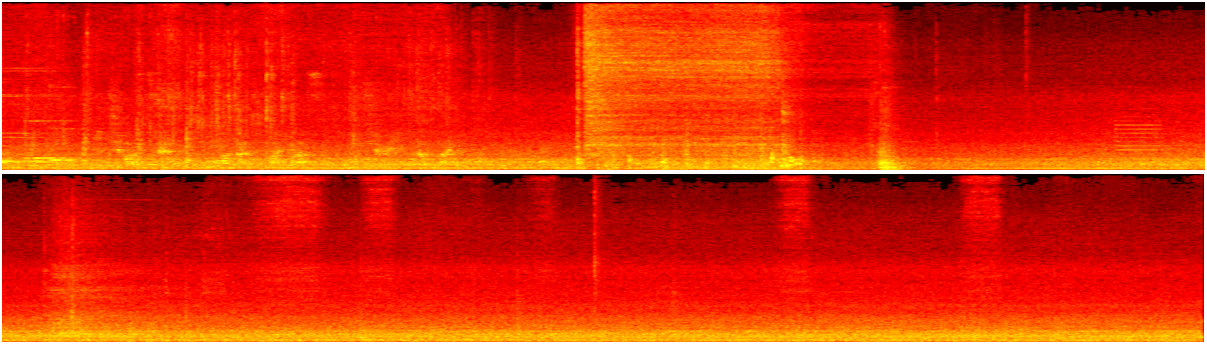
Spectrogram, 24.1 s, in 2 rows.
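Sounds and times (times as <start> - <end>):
train steady hum: 0.0 - 24.0
air hissing: 5.8 - 8.8
sliding doors thudding shut: 5.8 - 9.4.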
